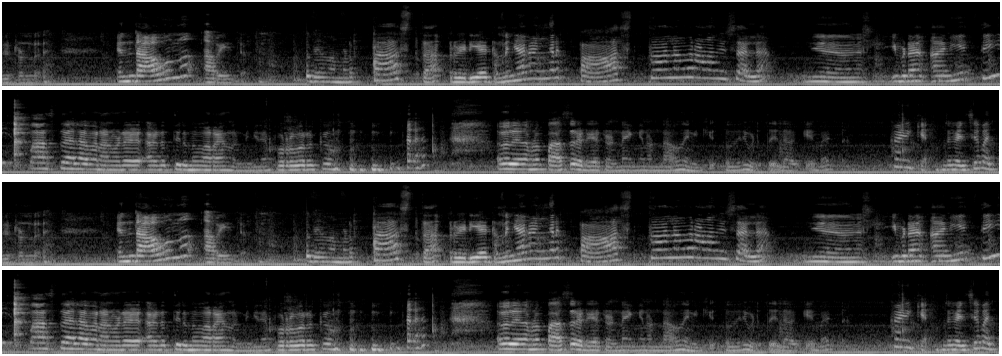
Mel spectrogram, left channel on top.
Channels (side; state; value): right; noise; hum, 13 dB below the sound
